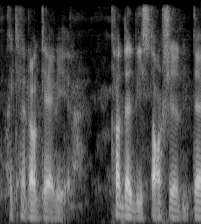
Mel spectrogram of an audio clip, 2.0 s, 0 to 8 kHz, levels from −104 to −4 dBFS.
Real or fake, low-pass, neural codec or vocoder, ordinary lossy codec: fake; 7.2 kHz; codec, 24 kHz, 6 kbps, HILCodec; none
